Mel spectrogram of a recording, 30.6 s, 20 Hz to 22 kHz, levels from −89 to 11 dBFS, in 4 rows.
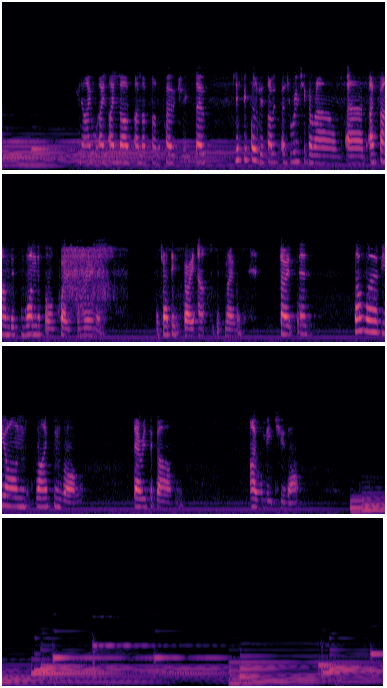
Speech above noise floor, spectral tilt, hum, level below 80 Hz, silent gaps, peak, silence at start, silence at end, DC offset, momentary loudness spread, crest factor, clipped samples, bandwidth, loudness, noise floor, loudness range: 34 dB; -7 dB/octave; none; -72 dBFS; none; -18 dBFS; 0 s; 0 s; under 0.1%; 20 LU; 22 dB; under 0.1%; 4.7 kHz; -38 LUFS; -71 dBFS; 10 LU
